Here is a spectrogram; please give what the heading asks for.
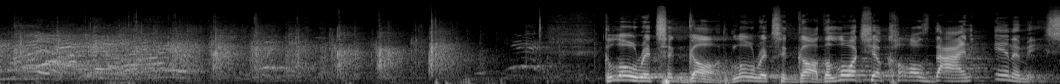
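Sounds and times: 
audience clapping hands: 0.0 - 5.0
speech: 6.1 - 10.5.

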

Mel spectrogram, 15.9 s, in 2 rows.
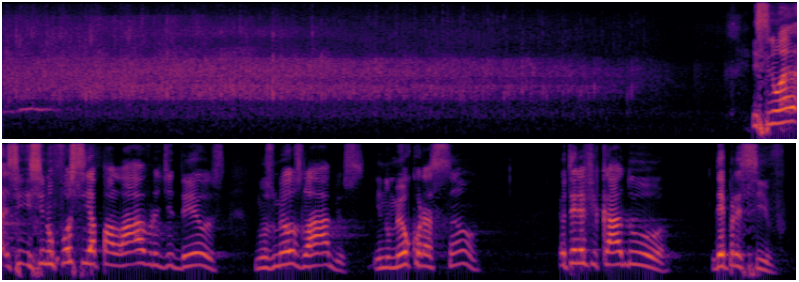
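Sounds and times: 
applause from a large crowd: 0.0 - 6.7
speech: 7.5 - 12.8, 13.5 - 15.8.

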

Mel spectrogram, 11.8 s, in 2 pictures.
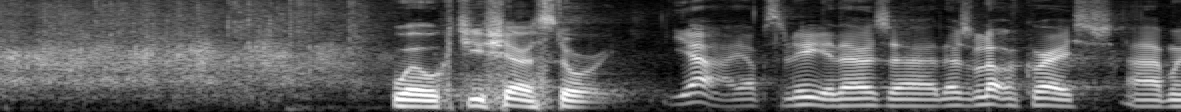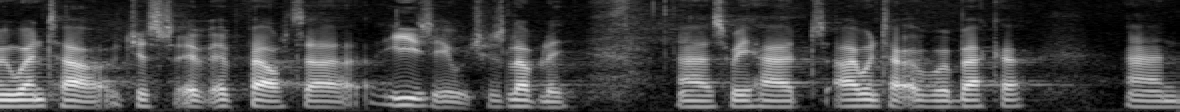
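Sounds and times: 
group of people applauding: 0.0 - 2.2
speech: 2.0 - 11.7.

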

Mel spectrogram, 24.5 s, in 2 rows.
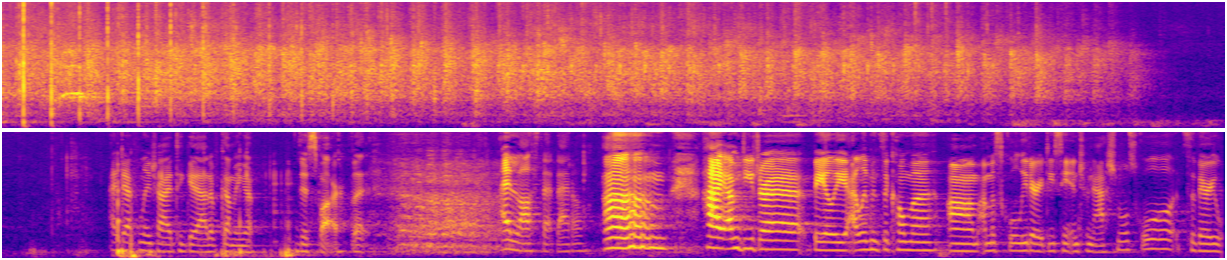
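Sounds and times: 
audience applause welcoming a speaker at a community gathering: 0.0 - 11.4
speech: 13.5 - 24.4
laughter: 16.1 - 17.3.

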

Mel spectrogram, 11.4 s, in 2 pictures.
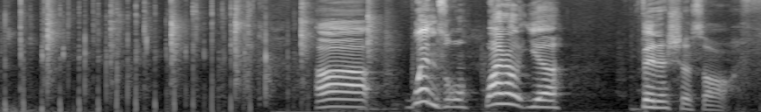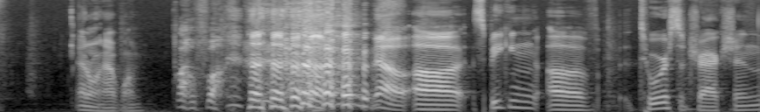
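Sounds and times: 
small group clapping: 0.0 - 3.0
speech: 2.4 - 5.6, 6.3 - 11.4
laughter: 7.4 - 8.8.

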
